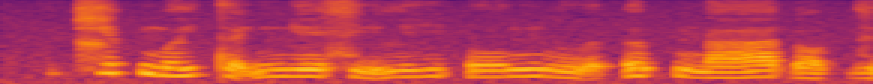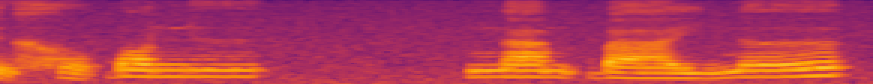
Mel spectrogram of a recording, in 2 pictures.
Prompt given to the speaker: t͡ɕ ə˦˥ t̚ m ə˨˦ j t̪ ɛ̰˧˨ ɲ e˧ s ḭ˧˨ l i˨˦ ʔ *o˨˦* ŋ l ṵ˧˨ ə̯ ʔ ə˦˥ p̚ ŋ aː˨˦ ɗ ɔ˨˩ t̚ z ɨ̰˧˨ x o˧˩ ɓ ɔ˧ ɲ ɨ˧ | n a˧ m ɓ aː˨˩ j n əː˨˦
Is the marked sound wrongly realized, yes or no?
no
